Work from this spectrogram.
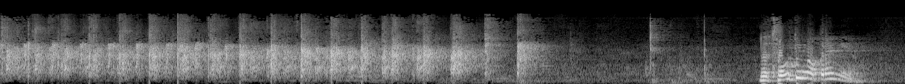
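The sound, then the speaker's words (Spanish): Audience applause at an awards presentation: dense, steady clapping for about five seconds that then stops, followed by a voice speaking. “Un aplauso al cielo, un aplauso a José Antonio Colinet”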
